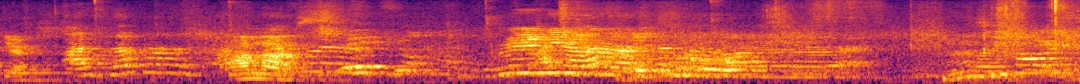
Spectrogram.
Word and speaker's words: Anansi: you, that you have different places where people pronounce it different ways, but in P, which is where his name comes from, it's Anansi. Let's say So it came from God, Anansi. right? Yes. I've never. Anansi.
